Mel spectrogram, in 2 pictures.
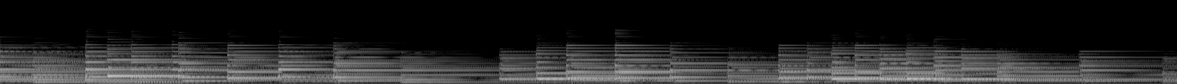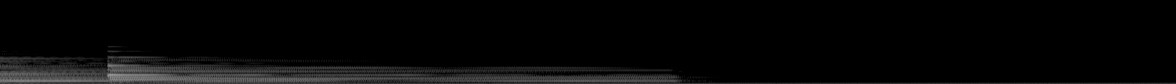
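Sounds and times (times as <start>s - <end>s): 
Kurdish melody on piano: 0.0s - 18.6s.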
